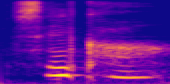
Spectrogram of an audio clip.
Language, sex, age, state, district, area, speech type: Bengali, female, 18-30, West Bengal, Nadia, rural, read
